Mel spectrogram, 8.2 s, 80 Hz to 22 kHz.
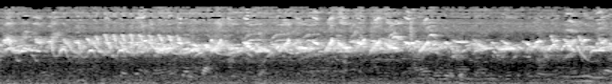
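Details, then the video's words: Contest song of Chinese hwamei at Mỹ Đình, Vietnam, 19 July 2020, where entry 37 won. Fast, chattering series of sharp whistled notes opens the stretch, then continuous varied warbling follows, with a constant undertone of human chatter. "HỘI THI HỌA MI HÓT MĨ ĐÌNH 19/7/2020"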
